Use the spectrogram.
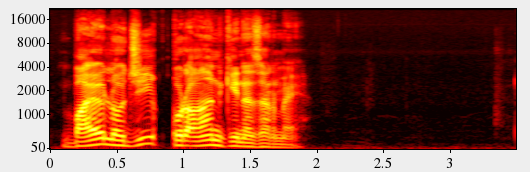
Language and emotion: Urdu, neutral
